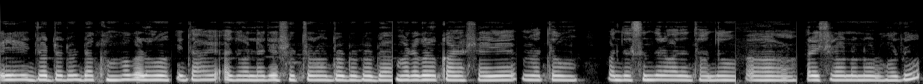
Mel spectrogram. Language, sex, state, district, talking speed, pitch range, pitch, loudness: Kannada, female, Karnataka, Bijapur, 125 wpm, 200-205 Hz, 200 Hz, -13 LUFS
